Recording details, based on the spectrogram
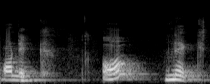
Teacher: এইবার অ ধ্বনির বিবৃত উচ্চারণ দিয়েছে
